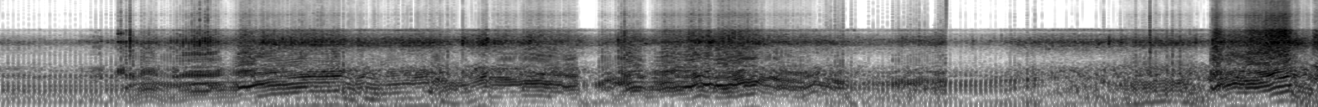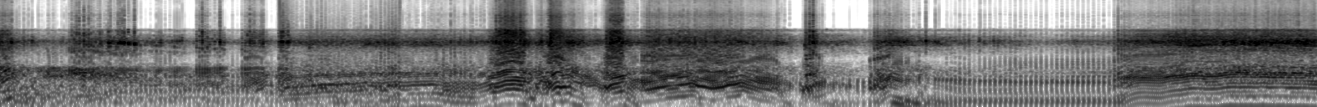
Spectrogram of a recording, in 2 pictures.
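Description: Enduro dirt bike's engine revving up and down over and over as it is ridden over rough ground, heard close from the rider's helmet, with frequent sharp knocks and clatter from the bike over the bumps.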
